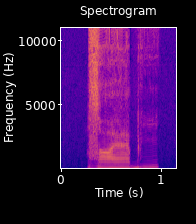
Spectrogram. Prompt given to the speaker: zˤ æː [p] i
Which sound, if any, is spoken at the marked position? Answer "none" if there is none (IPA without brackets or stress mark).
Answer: b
